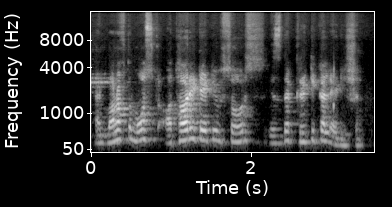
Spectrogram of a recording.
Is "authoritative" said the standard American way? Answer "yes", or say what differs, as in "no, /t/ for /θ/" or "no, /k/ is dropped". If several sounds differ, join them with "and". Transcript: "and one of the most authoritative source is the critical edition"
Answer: no, /t/ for /θ/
